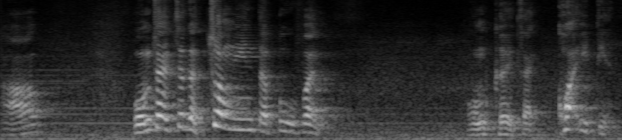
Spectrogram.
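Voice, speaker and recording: Guy teaching drums, calling out counts and quick cues, roomy echo. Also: sits high, sing-song, a little mellow, slight background noise. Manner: calls out counts and short cues between demonstrations. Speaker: drum teacher. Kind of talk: drum lesson with counting and cues.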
